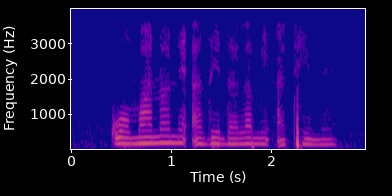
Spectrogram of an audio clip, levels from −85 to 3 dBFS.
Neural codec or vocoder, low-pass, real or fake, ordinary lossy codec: none; 3.6 kHz; real; none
